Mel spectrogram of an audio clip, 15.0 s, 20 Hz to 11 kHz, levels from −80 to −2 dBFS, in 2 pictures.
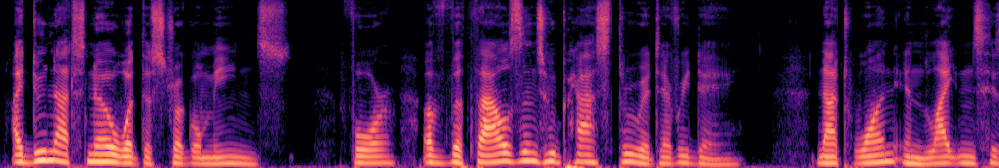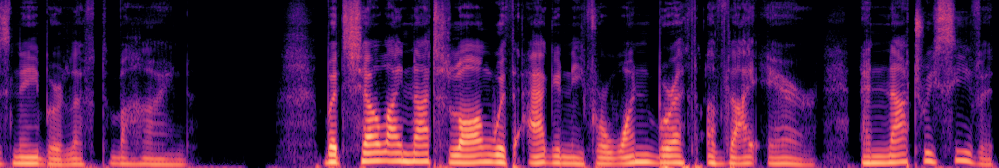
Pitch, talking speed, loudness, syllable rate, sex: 125 Hz, 170 wpm, -19 LUFS, 4.6 syllables/s, male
